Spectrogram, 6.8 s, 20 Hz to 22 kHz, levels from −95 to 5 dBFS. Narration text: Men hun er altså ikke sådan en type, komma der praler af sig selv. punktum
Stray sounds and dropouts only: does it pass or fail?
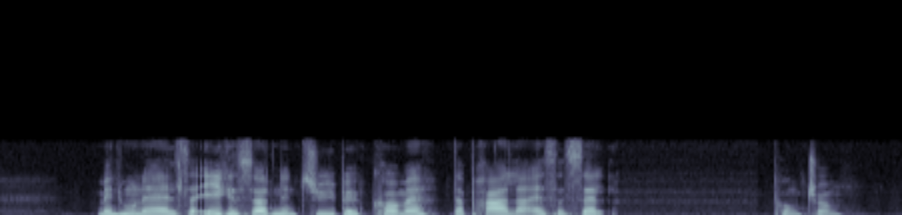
pass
